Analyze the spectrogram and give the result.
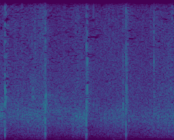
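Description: A quiet patter of applause from a small church audience, a steady wash of clapping for a special presentation, with a few sharper individual claps standing out at regular intervals, and no voices.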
